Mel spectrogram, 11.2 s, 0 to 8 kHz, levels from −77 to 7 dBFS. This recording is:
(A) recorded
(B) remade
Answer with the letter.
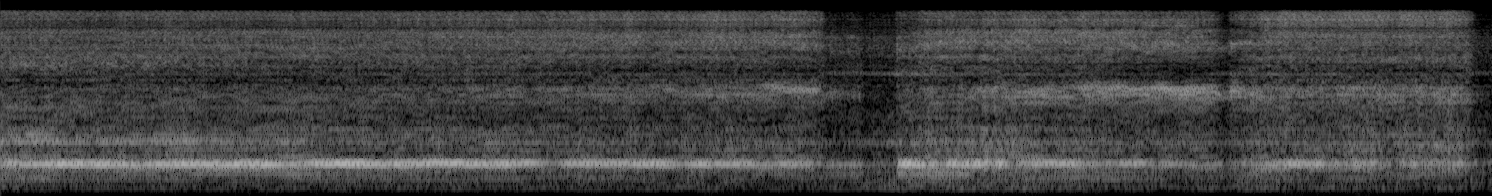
B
